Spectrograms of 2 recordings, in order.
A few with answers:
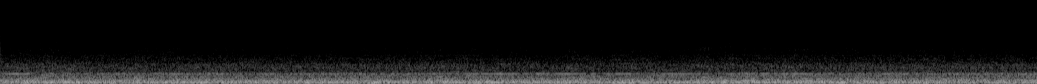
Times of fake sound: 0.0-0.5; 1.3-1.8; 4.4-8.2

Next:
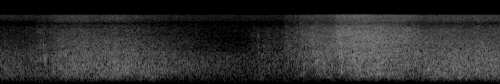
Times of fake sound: 3.1-4.1

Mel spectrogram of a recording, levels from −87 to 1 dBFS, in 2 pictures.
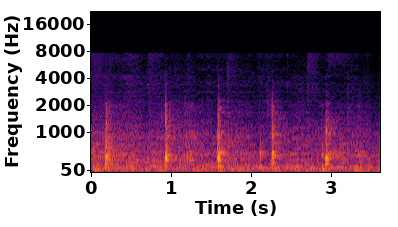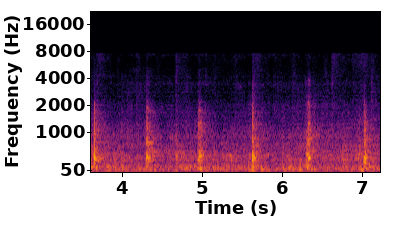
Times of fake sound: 0.0-7.2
